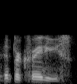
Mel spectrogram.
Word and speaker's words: Hippocrates: So does anybody kind of remember I'm probably going to pronounce his name wrong, Hippocrates, and what the Hippocratic Oath was about, and what he had to say about medicine? – Oh, Hippocrates.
